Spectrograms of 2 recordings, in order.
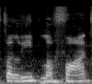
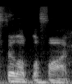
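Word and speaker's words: Philippe Laffont: There was one part of, I think it's Philippe Lafont. I think that's how you say his name. Obviously, I don't think it's Philip Lafont. He's got the European accent there.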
